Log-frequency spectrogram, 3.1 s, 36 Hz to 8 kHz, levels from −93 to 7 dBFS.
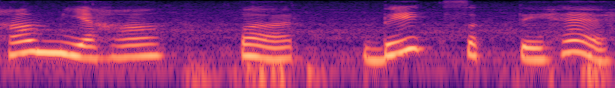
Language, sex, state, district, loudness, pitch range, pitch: Hindi, female, Himachal Pradesh, Shimla, -13 LUFS, 230-310 Hz, 260 Hz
